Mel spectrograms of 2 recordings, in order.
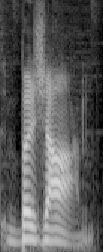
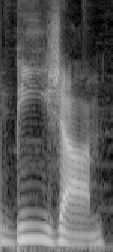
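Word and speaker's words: Bijan: It's Bjon. And I always say Bejon. It's Bjon.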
